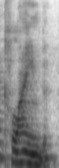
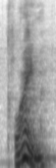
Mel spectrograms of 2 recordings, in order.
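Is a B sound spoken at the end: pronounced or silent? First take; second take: pronounced; silent. First: The final B sound is pronounced. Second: The final B sound is silent. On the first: The speaker calls it wrong. "não é climb" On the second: The speaker calls it right. "é climb ... então o B some"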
